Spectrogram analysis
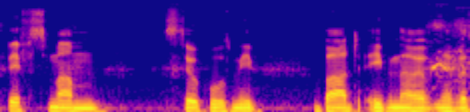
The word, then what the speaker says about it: Budd: Well, a lot of people in England call me Bud. Bud. B-U-D-D, because I was a But some people spell it B-U-D, Bud.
